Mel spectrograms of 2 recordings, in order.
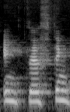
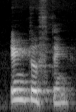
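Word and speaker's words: interesting: जो पहला लफ्ज़ है दिलचस्प की जो इंग्लिश है उसे कुछ लोग इंटरेस्टिंग प्रोनाउंस करते हैं, लेकिन नहीं, यहाँ पर जो एम्फोसिस है वो दूसरे सिलेबल पर नहीं, वो पहले सिलेबल पर है, यानी इंटरेस्टिंग।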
